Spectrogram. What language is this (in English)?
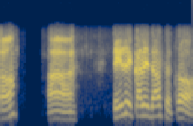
Manipuri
